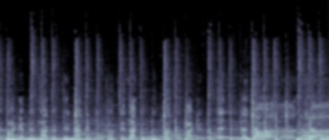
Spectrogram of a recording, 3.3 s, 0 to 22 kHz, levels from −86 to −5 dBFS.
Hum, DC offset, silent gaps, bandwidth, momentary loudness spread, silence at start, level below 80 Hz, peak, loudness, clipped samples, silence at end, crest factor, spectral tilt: none; under 0.1%; none; 18.5 kHz; 5 LU; 0 s; -42 dBFS; -6 dBFS; -24 LUFS; under 0.1%; 0 s; 18 dB; -5.5 dB/octave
